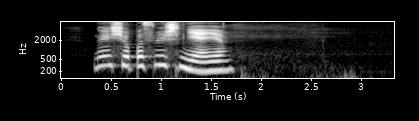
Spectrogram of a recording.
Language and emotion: Russian, positive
